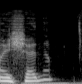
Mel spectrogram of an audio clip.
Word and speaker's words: Eyschen: Nul doute que la publication du livre de Christian Eichen, ça s'écrit E-Y-S-C-H-E-N,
